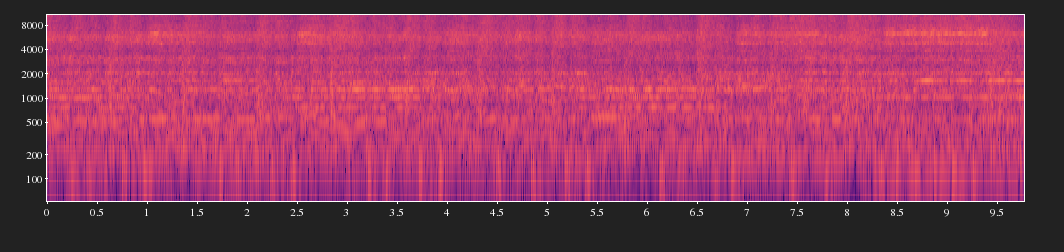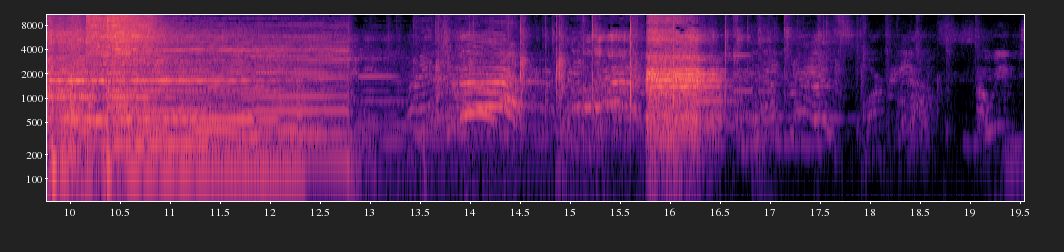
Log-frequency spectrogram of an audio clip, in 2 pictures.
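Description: A live rock band plays loudly with electric guitar. About eleven seconds in, the song thins to a few held notes and stops near thirteen seconds, followed by voices.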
